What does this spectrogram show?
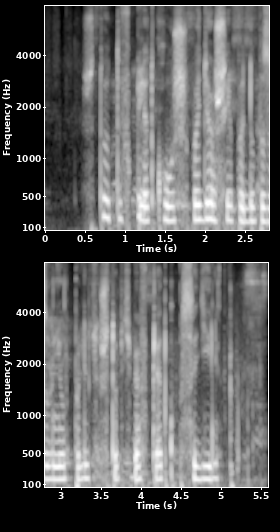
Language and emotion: Russian, neutral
